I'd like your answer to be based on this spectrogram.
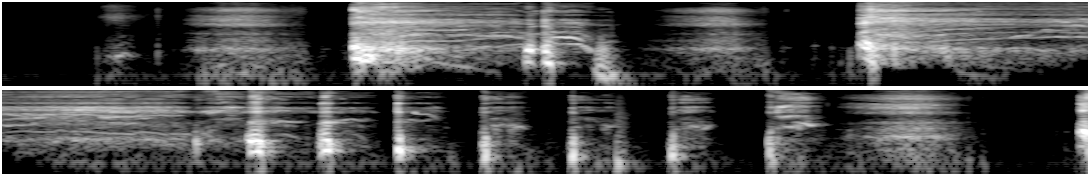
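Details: Late-morning bouts of harsh, rattly coughing with gasping breaths between, in a coughing fit from a chest infection that is slowly clearing.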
